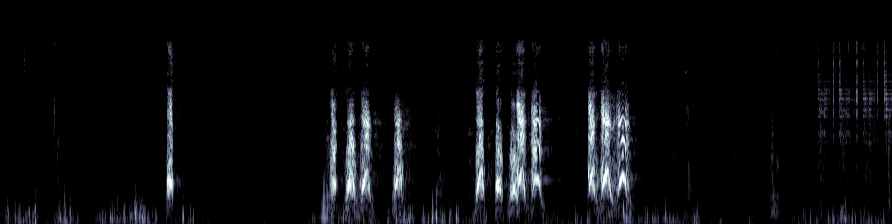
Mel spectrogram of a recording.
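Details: Puppies together with a hedgehog give a single yip, then bursts of short, sharp, high barks in quick clusters, with soft rustling and scuffling between them and faint noise at the end.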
